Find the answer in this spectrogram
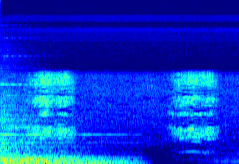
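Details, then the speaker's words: An adult man asleep on a couch, captured on a home security camera: low, rough snoring rumble with two louder snorting breaths, partly masked by eerie background music. "Her brother was deep asleep on the far couch. You can actually hear him snoring"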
